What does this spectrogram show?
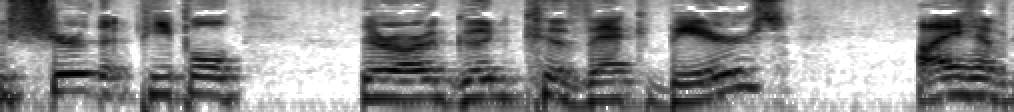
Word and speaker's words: Kveik: Kveik.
